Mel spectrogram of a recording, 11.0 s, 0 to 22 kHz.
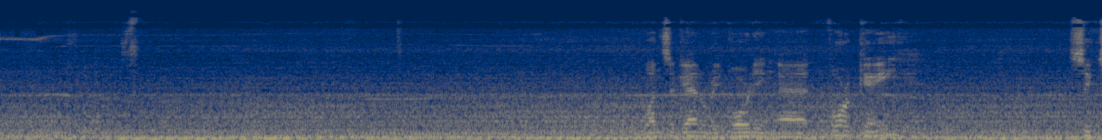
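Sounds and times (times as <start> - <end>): truck engine drone: 0.0 - 11.0
tyre and road noise: 0.0 - 11.0.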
